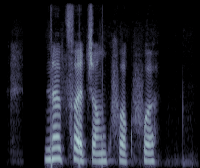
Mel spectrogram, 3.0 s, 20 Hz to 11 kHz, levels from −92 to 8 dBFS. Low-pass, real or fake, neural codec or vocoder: 9.9 kHz; fake; vocoder, 22.05 kHz, 80 mel bands, WaveNeXt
